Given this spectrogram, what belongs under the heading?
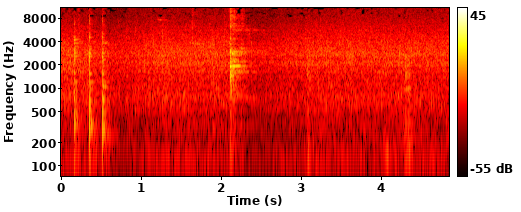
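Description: Tempe frying half-done in hot oil in a home kitchen: a steady, moderate sizzle runs throughout, with a few sharp utensil clicks near the start and one louder clatter partway through.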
